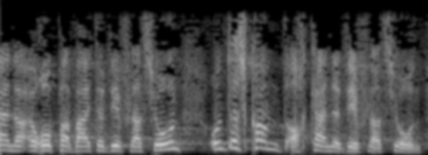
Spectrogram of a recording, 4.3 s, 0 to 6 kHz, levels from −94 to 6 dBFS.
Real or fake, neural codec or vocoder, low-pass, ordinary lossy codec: real; none; 5.4 kHz; none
